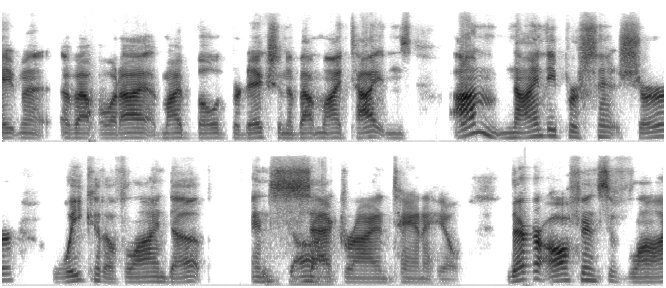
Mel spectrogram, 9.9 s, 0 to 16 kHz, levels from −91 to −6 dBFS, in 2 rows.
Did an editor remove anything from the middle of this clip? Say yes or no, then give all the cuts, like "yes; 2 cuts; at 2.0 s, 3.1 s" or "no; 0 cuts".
yes; 1 cut; at 3.3 s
